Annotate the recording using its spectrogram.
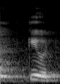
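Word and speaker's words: cute: और ये आपको पता है किसी भी वर्ड के अंत में ई आता है तो हम इनको प्रोनाउंस नहीं करते हैं, तो ई यहाँ पे साइलेंट हो गया। ये हो गया आपका क्यूट।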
